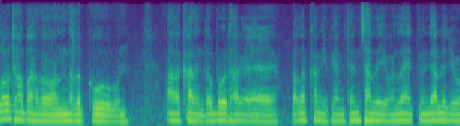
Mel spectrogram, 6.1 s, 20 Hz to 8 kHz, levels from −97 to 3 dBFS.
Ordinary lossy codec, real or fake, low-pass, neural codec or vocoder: none; fake; 7.2 kHz; codec, 16 kHz in and 24 kHz out, 0.6 kbps, FocalCodec, streaming, 4096 codes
